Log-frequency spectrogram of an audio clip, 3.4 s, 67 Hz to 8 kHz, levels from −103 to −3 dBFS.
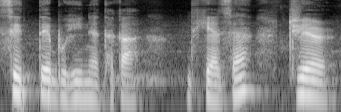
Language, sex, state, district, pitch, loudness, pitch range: Nagamese, male, Nagaland, Kohima, 130 Hz, -19 LUFS, 120-145 Hz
